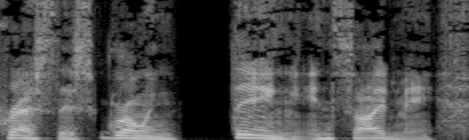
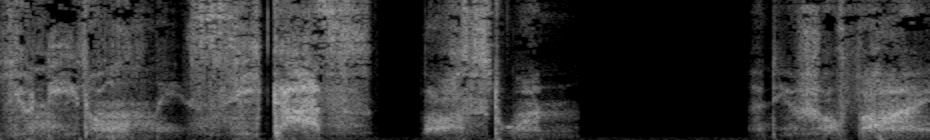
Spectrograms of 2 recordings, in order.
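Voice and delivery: small, sinister, echoing whisper. A voice speaks inside the narrator's thoughts; small, sinister echoing voice. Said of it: "A small, sinister voice echoed through my thoughts at last, reverberating as if legion".

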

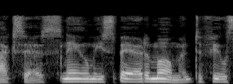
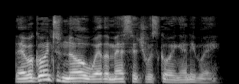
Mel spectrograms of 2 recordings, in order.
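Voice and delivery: ordinary delivery

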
